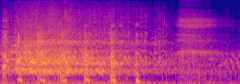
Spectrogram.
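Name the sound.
turkeys gobbling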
